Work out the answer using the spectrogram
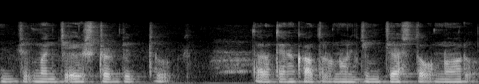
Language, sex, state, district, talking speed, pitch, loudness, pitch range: Telugu, male, Andhra Pradesh, Manyam, 100 wpm, 125 Hz, -20 LUFS, 120-125 Hz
